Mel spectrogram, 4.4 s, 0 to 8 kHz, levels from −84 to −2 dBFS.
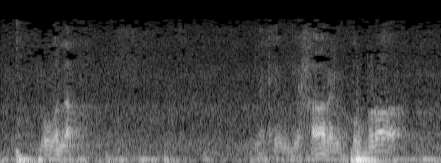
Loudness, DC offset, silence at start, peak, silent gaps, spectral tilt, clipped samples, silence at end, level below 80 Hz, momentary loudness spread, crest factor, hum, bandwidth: -26 LUFS; under 0.1%; 0 s; -6 dBFS; none; -12 dB/octave; under 0.1%; 0 s; -28 dBFS; 21 LU; 18 dB; none; 5.6 kHz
